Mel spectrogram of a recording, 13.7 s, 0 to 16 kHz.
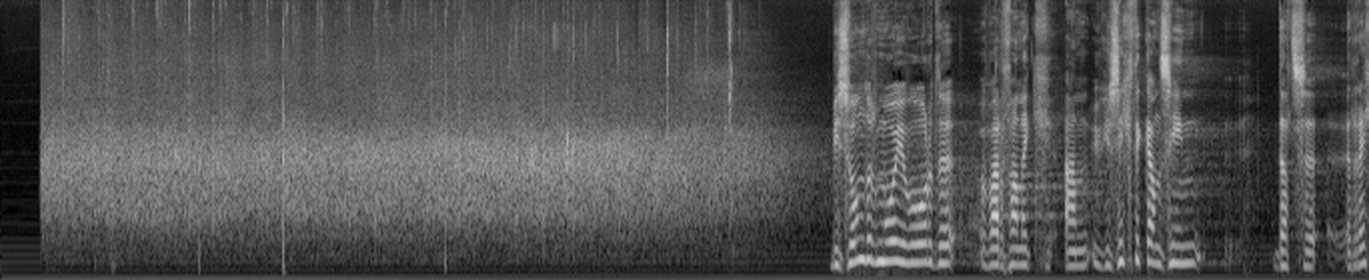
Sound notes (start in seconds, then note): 0.4 audience applauding; 8.2 speaking in Dutch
